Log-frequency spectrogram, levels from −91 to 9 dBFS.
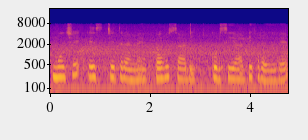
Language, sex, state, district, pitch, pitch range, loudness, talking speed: Hindi, female, Madhya Pradesh, Dhar, 200 Hz, 175-215 Hz, -18 LUFS, 125 wpm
